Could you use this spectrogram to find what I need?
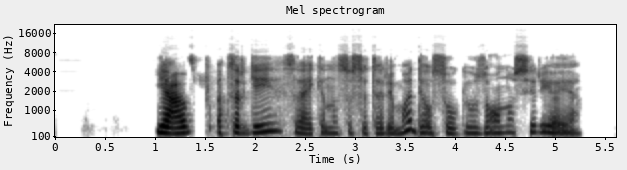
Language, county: Lithuanian, Klaipėda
